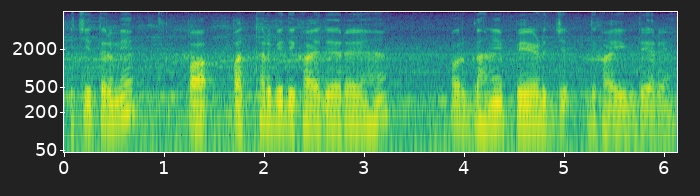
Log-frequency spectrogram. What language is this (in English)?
Hindi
